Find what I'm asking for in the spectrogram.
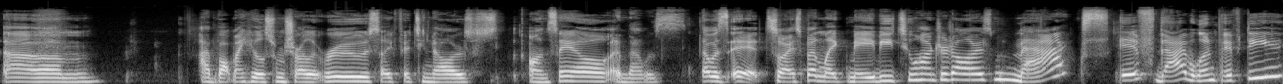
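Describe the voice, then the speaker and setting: Podcast guest: American woman, twenties, chatty and slangy, mid-pitched, recorded dry. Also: steady tone, moderate pace, no room sound. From New York, USA. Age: 20s. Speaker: podcast guest, pageant titleholder. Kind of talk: casual chat.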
